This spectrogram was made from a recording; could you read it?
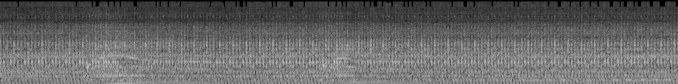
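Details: VW Golf 4 1.9 TDI 110 hp: after a rev blip the engine shudders and stumbles as revs fall to idle, also at stops in normal driving; rough idle, owner suspects injector or flywheel, unconfirmed.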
